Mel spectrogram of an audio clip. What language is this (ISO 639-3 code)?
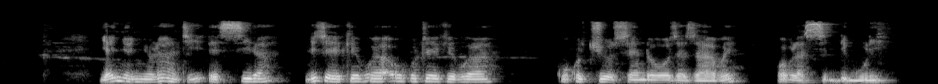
lug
